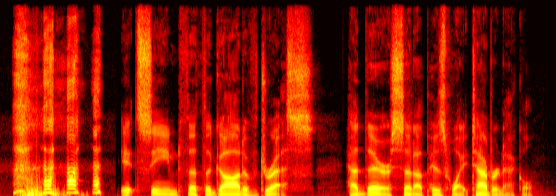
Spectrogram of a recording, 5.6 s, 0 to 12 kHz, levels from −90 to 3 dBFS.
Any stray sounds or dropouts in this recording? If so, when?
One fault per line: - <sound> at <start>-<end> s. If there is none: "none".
- laugh at 0.1-1.1 s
